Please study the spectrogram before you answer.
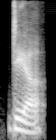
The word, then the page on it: deer: Indian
